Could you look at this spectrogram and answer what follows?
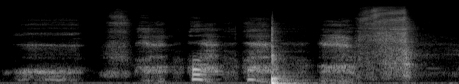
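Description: A man gasping and huffing through an open mouth with short grunts, taking in a mouthful of steaming-hot noodles. A sharp knock comes a little past halfway, and a long blow of breath near the end.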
